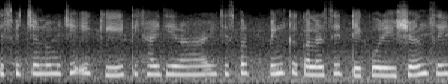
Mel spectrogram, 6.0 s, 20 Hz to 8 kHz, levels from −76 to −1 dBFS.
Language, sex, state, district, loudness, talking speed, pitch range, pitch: Hindi, female, Uttarakhand, Uttarkashi, -16 LUFS, 170 wpm, 260-295 Hz, 280 Hz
